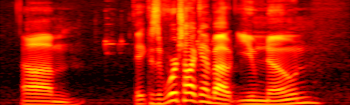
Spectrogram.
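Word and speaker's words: Unown: Because if we're talking about Unknown, it's not unknown. There's no K. So clearly you're not going to pronounce it like the word unknown.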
